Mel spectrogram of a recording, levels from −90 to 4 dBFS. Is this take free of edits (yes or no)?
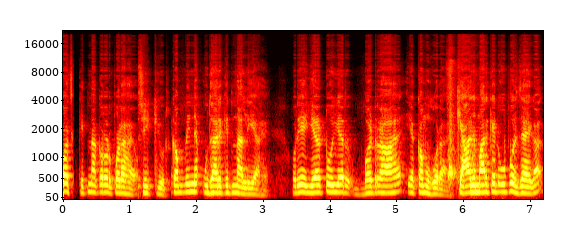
no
